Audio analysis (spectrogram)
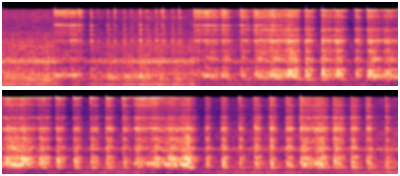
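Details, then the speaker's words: Restored Silca Super Special semi-auto key machine (broken plastic gear replaced) cutting a key: quiet, even cutter passes about once a second, no squeal or chatter; sharp cutter cuts cleanly, though slightly out of calibration, cutting a bit deep. "cuts very nice cuts very silently it's a little bit out of calibration i can definitely tell there"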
